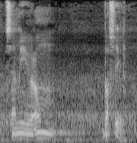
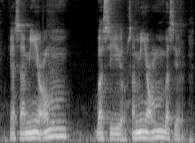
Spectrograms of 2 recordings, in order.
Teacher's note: نظهر شيء من هذه الغنة على الشفتين، فما نطبق الشفتين تماما عند الإقلاب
